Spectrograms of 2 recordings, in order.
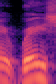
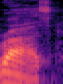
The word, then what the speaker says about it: Ra's al Ghul: In this story, Batman is actually dead, killed by Ra's al Ghul. And yeah, that's how you pronounce it, Ra's, not Raz.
